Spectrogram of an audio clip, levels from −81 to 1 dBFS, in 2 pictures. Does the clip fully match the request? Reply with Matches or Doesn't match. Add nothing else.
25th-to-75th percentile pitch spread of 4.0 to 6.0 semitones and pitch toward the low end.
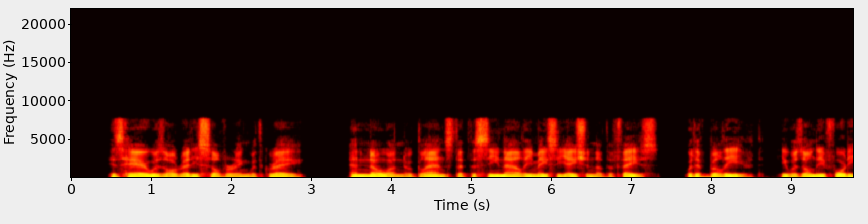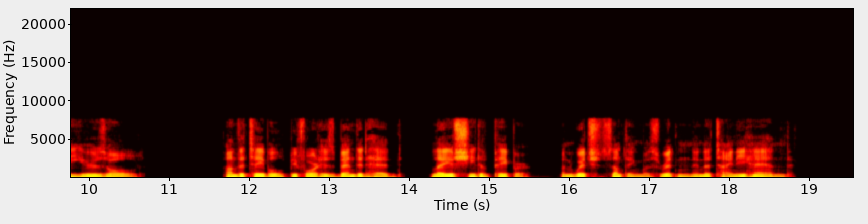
Doesn't match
